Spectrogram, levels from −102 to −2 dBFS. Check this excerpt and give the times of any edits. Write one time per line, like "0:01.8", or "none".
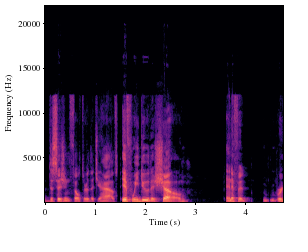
0:01.4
